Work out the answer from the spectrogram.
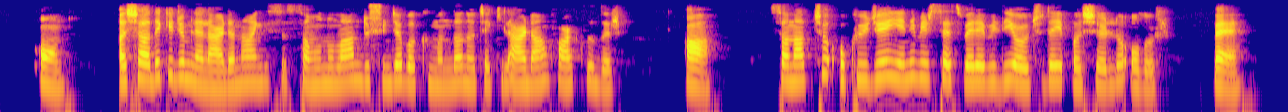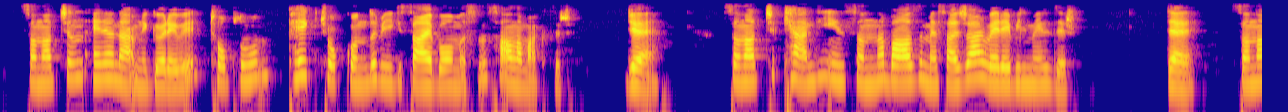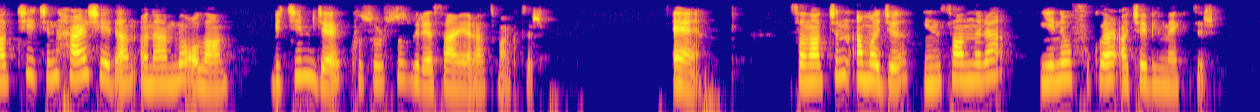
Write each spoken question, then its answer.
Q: Aşağıdaki cümlelerden hangisi savunulan düşünce bakımından ötekilerden farklıdır?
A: Cevap D. Sanatçı için her şeyden önemli olan biçimce kusursuz bir eser yaratmaktır.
